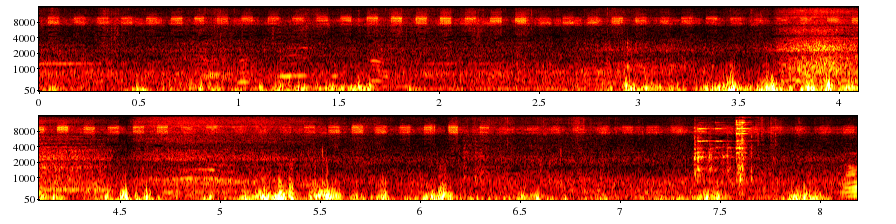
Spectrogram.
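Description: Insects chirring in the dune grass: a steady, high-pitched pulsing of about six pulses a second, over a low, uneven rumble.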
